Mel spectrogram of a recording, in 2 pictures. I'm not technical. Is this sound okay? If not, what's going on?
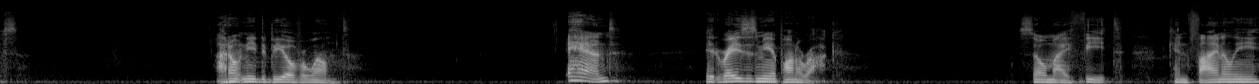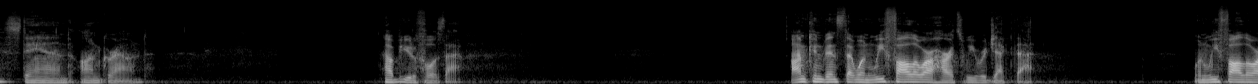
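Yes, no technical faults can be heard anywhere in this speech recording, so there's nothing going on that needs fixing.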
